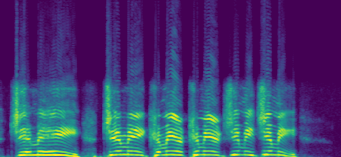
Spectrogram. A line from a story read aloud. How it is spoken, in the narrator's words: I hear him screaming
